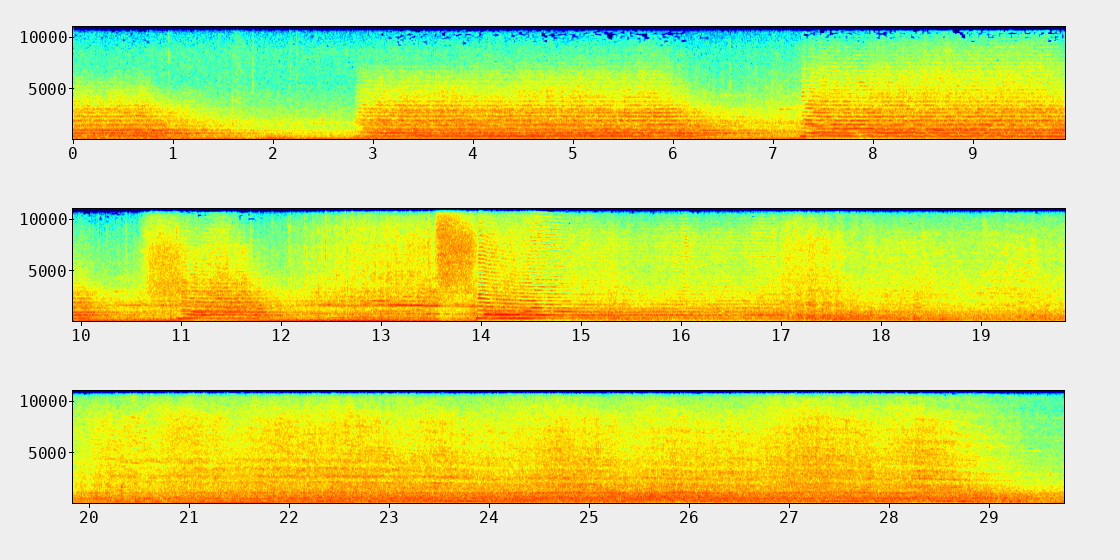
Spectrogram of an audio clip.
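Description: Canadian Pacific Holiday Train's diesel locomotive blowing its air horn in several long blasts as it approaches at speed, the horn's pitch sliding down as it passes close by about halfway through. After that, the railcars rolling past with wheels clattering over the rail joints.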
